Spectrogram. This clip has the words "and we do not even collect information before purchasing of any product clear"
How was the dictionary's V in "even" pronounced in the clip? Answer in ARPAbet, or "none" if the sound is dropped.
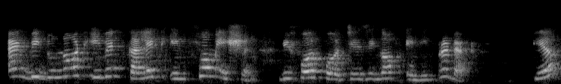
V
